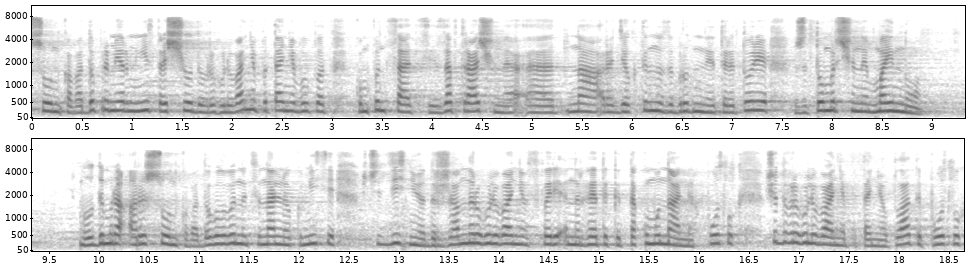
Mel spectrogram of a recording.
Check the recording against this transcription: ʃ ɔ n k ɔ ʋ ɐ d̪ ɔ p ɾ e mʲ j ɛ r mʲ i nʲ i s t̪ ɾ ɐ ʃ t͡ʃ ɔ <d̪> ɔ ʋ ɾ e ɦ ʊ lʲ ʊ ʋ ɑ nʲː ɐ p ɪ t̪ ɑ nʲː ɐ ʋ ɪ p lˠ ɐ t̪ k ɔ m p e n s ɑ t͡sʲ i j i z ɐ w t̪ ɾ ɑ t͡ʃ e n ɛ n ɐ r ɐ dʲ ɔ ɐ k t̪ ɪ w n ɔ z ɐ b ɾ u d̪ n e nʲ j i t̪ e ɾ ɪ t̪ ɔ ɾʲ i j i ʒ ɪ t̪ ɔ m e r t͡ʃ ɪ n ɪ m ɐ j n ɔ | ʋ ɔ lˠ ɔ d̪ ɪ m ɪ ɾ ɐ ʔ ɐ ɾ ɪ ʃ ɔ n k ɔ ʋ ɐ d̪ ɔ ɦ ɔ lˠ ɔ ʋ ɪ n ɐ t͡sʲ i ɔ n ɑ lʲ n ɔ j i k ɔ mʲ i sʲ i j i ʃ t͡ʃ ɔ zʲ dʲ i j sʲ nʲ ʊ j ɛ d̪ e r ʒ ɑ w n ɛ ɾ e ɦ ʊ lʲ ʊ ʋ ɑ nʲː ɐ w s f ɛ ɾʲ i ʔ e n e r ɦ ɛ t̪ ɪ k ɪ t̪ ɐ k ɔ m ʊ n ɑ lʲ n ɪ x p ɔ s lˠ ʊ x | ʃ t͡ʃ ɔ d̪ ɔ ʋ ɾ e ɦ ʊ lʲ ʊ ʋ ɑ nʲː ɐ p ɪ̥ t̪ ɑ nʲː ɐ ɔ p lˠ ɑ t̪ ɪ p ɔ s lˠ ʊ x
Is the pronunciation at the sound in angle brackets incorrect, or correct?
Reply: correct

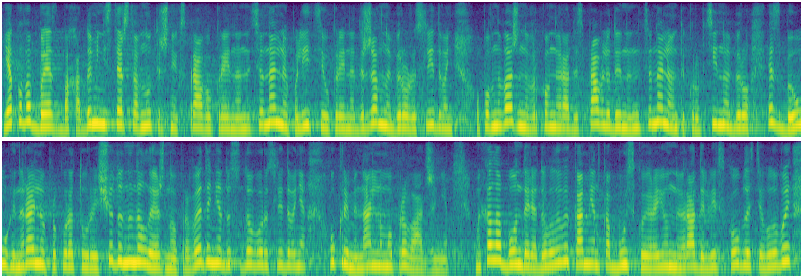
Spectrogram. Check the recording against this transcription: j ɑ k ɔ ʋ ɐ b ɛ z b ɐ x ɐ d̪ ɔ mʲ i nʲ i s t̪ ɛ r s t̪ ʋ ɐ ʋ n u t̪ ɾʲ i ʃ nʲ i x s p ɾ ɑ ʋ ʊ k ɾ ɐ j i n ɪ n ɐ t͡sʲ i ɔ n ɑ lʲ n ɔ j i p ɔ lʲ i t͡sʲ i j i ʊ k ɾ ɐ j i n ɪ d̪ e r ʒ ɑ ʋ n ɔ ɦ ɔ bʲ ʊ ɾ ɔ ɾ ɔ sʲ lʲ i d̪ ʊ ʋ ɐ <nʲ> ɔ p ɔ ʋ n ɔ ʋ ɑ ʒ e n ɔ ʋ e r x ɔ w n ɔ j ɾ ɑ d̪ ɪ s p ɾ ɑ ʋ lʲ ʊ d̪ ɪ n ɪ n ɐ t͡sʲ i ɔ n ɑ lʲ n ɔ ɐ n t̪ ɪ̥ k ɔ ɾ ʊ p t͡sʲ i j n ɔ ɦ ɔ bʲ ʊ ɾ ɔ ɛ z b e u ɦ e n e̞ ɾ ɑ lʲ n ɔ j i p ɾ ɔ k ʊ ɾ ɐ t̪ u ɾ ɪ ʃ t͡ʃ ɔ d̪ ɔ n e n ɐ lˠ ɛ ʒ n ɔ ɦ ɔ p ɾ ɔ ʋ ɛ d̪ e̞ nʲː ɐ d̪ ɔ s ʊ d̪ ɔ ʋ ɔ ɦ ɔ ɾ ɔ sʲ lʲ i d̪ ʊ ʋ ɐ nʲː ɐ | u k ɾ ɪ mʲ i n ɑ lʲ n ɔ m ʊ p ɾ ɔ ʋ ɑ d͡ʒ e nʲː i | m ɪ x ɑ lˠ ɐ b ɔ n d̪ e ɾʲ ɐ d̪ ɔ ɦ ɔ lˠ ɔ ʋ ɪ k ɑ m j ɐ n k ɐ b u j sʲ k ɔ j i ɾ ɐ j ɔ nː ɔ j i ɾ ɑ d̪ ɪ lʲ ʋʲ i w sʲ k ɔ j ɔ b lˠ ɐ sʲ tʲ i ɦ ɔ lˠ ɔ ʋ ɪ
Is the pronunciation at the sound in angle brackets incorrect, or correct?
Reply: correct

